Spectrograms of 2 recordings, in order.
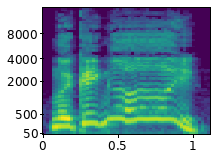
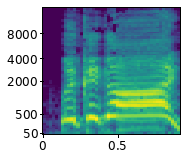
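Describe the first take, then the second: First: Very high, long carrying call. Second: Very high, loudest long call; full shout. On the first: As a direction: cup hands and call across the forest. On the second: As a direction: bellow it into the woods. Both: Acted. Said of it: "trụm tay lên miệng mà hét".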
